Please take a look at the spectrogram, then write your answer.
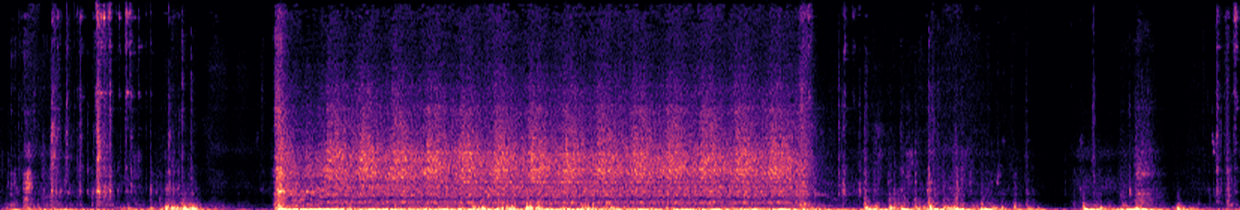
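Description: A cold Hyundai Elantra GT cranks on a Topdon jump pack in a cramped spot: a loud, continuous starter grind of about four and a half seconds that stops without catching, framed by quieter rustling before and after.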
